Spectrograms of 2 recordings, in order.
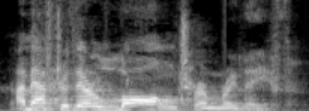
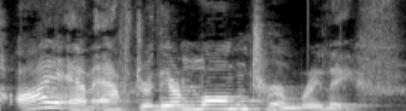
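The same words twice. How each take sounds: First: Said in the usual way. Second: Each word laid down slowly, stress on I; firm and deliberate, leaning on I; slow, emphatic. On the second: Shown as a demonstration. Insisting to the audience, slow and weighty.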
